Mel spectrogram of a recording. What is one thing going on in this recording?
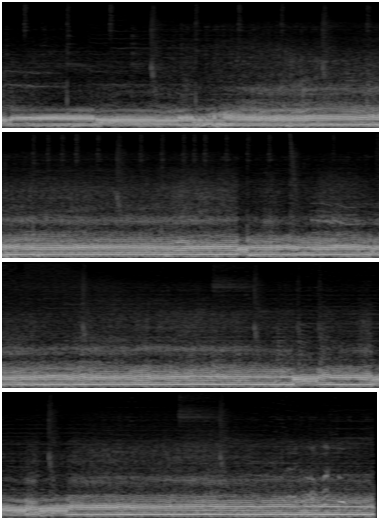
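A motorcycle engine hums steadily and rises and falls as it rides.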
